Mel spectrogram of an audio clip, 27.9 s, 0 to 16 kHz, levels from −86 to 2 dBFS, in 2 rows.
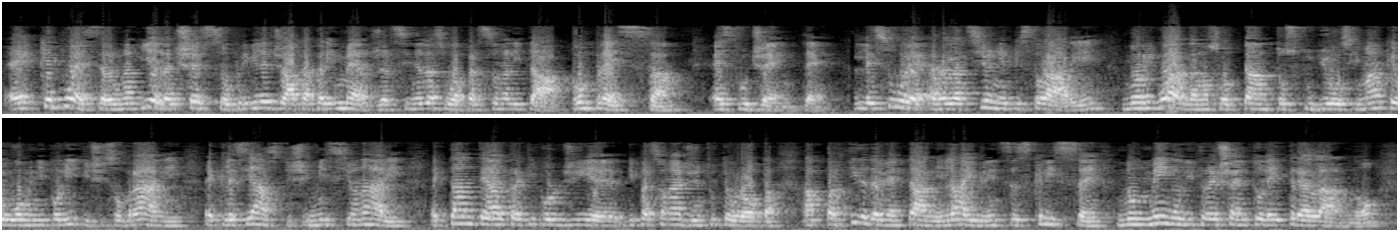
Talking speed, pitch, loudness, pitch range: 110 wpm, 170 Hz, -12 LUFS, 160-190 Hz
